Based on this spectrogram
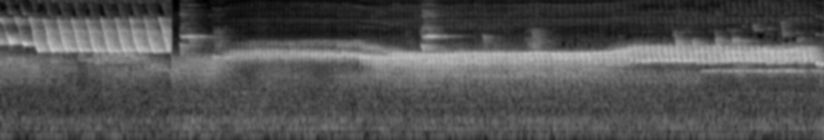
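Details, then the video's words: Belgian canary song to excite males and bring females into breeding condition: a quick high trill, then a long sustained rolling buzzy tone held steadily for several seconds. "Canto Para Esquentar Canário Belga e Foguear as Fêmeas"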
